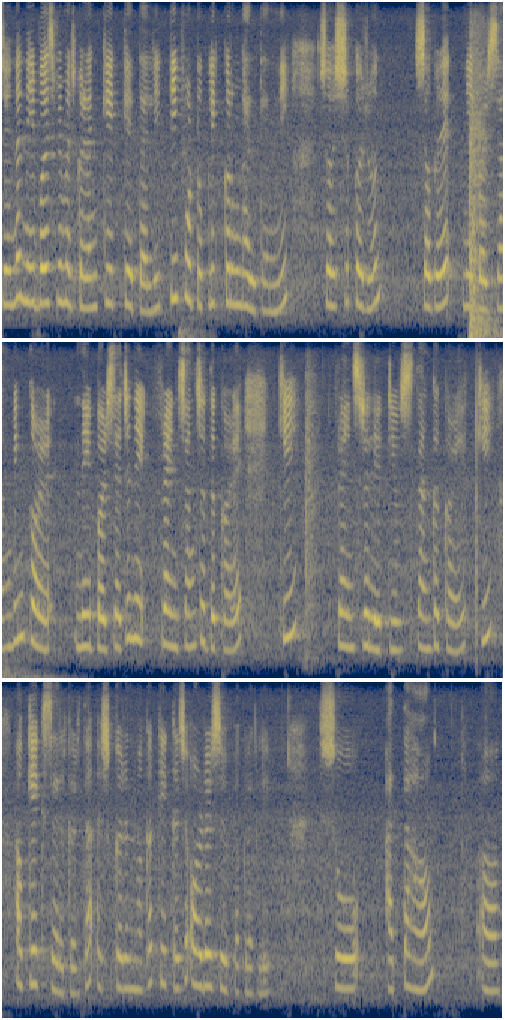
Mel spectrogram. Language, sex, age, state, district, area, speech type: Goan Konkani, female, 18-30, Goa, Ponda, rural, spontaneous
